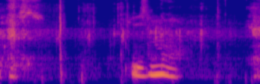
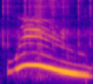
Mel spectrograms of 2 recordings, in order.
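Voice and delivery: cheer; 8 semitones higher, 16 dB louder than usual. Real, not acted. Cheering a win.

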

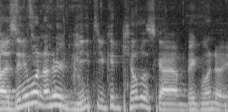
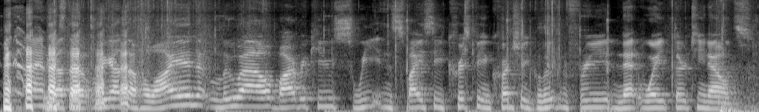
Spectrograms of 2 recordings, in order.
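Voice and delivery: loud, laughing mock ad read; 4 semitones higher, 3 dB louder, slower than usual. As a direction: list the flavours like a hammed-up commercial. Reciting the chip bag's label.

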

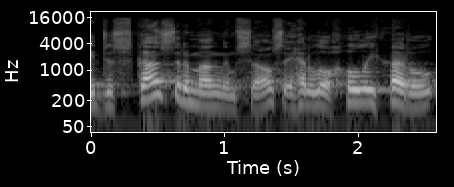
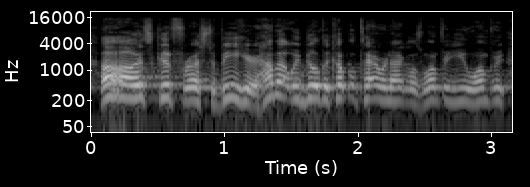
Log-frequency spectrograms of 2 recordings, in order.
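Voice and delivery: rushed, higher, tumbling words; talking really fast; 5 semitones higher, 5 dB louder, much faster than usual. Retold or imitated. Peter babbling to Jesus on the mountain, fast and rushed. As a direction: gabble it like a panicked Peter. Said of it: "picture him just talking really fast".

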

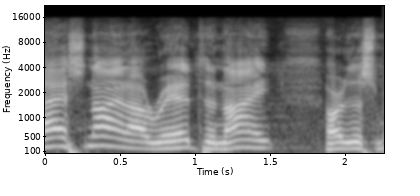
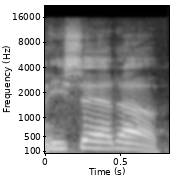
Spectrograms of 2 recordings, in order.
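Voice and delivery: ordinary talk

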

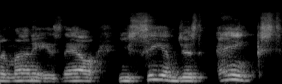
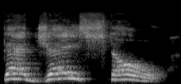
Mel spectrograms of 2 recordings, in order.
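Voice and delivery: higher, louder and slow, a small daughter telling on her brother; little girl tattling; 6 semitones higher, 6 dB louder, much slower than usual. Retold or imitated. Daughter greets dad at the door with news, higher, louder, slow tattle. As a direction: drag it out like a kid reporting a crime. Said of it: "she says".

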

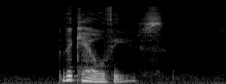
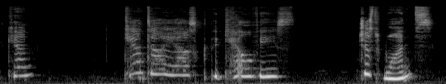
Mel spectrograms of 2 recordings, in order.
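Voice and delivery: put-on high, wheedling little girl; pleading child; 3 dB louder than usual. A narrator's reading. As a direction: beg mother in a high child's voice. Child Kezia pleads with her mother.

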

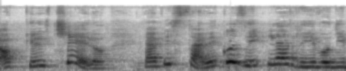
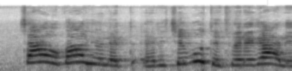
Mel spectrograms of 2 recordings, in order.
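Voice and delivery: put-on high, louder, quick girlish question; eager greeting; 8 semitones higher, 4 dB louder than usual. Luce meets friend in park and asks, eager. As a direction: burst with curiosity.

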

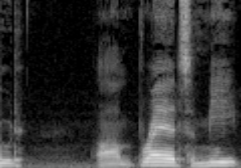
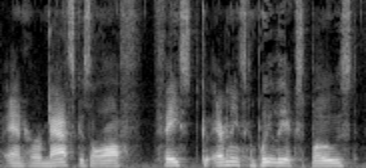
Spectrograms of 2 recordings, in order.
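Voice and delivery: ordinary talk, nothing marked

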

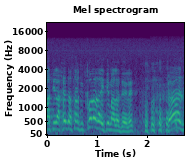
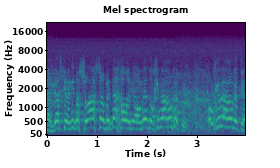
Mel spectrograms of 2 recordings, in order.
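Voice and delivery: higher, fast panicked rush; hammed-up terror of being killed; mock panic; 6 semitones higher than usual. Comic recalling panic among Germans, in mock fear.

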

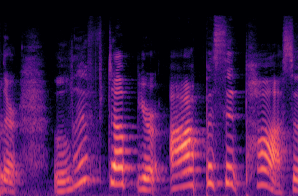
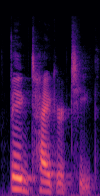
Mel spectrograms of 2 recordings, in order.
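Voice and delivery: ordinary talk

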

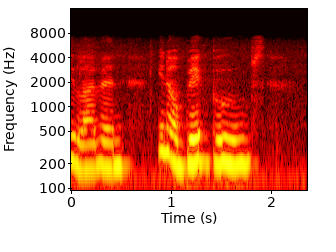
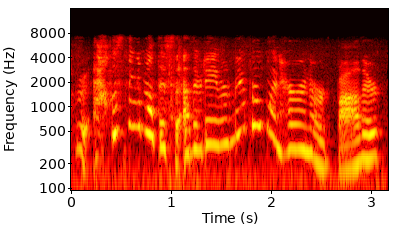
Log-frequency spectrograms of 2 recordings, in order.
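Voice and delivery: ordinary talk

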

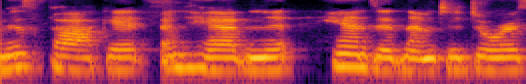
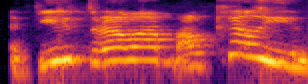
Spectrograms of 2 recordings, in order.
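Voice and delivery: higher, louder teasing threat; mock threat; 8 semitones higher, 5 dB louder than usual. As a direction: threaten him, half joking. Josh's mock threat to Dink.

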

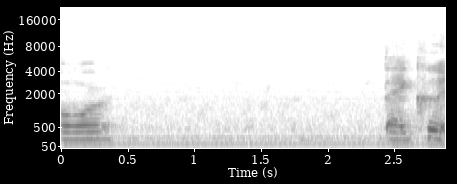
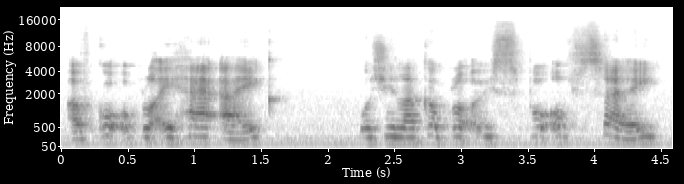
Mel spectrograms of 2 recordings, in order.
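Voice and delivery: higher-pitched put-on British accent; 5 semitones higher than usual. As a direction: playfully imitate a Brit. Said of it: "I try to talk like them".

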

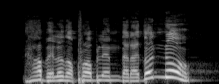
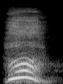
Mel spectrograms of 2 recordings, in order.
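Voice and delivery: dismayed exclamation; 5 semitones higher, 6 dB louder than usual. Real, not acted.

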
